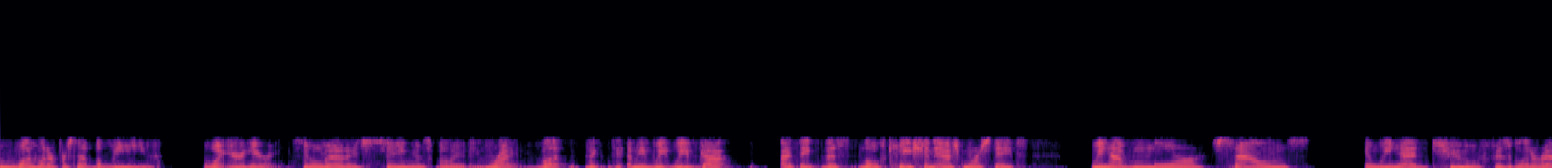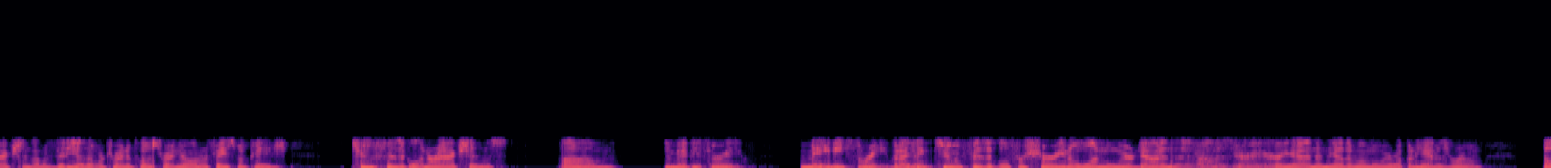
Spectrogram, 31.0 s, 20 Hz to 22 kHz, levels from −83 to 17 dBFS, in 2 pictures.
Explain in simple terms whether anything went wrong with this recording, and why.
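Yes, two things went wrong. The whole recording passed through the RealAudio 14.4 codec, an old format built to squeeze speech down a dial-up modem line. It throws away everything above about 3.9 kHz and compresses the rest very heavily, so the speech sounds muffled and gargly from start to finish. Unlike a simple bad filter or a cheap microphone, which would only dull the sound, this adds a warbling, underwater quality because the codec is rebuilding the speech from crude approximations.

Second, from 27.24 s to 28.27 s, just after "we were down in" and until "and then the other", the speech suddenly sounds hollow and roomy, noticeably quieter, with more background noise and less body. The likely cause is a switch to a distant microphone, such as the camera's own, for about a second. Added echo or reverb would not do this: it would not drop the level and raise the room noise, and it would not snap on and off so abruptly.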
